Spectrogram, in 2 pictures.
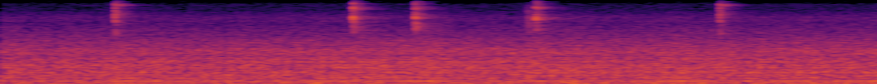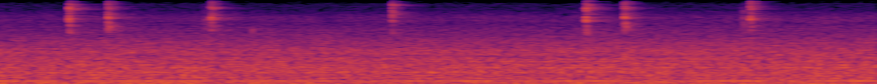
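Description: Computer mouse buttons clicking: about a dozen short, sharp clicks, several in quick press-and-release pairs, over a faint steady hum.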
